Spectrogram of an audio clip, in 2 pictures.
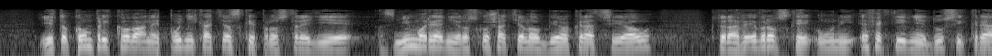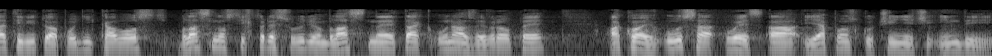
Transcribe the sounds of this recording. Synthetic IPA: jɛt̪ɔkɔmplikɔʋanɛːpɔd̪ɲikacɛʎskɛːpɾɔst̪ɾɛɟɪɛzmimɔɾɪad̪ɲɛɾɔskɔʃacɛlɔʊbiɾɔkɾat͡siɔʊ | kt̪ɔɾaːvɛʊɾɔːpskɛjʔuːniːʔɛfɛk̚t̪iːʊɲɛd̪usikɾɛat̪iʋit̪uapɔd̪ɲikaʋɔscʋlasnɔscikt̪ɔɾɛːsuːʎuɟɔmʋlast̪nɛːt̪aɡunaːzvɛʊɾɔːpɛ | akɔajvuːsaʔuːɛsaːjapɔnskut͡ʃiːɲɛt͡ʃiʔind̪ḭː

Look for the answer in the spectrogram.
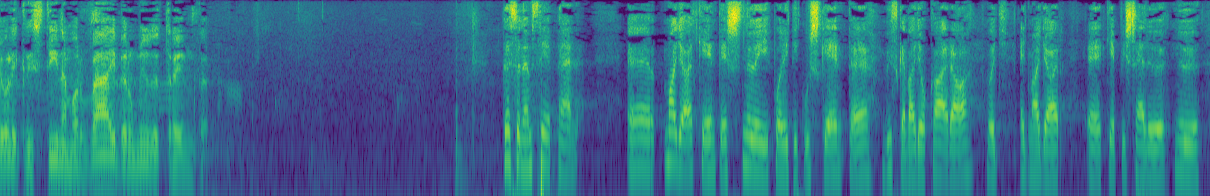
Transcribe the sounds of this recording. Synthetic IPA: volekɾist̪iːnamorvaːjpeɾumminuːt̪oet̪ːɾɛnt̪a̰ | kø̞sø̞nø̞mseːpɛnː | mɒɟɒrkeːnt̪eːʃnøːjipo̞lit̪ikuʃkeːnt̪byskɛvɒɟo̞kɒrːɒho̞ɟɛɟmɒɟɒr | keːpʋiʃɛløːnøː

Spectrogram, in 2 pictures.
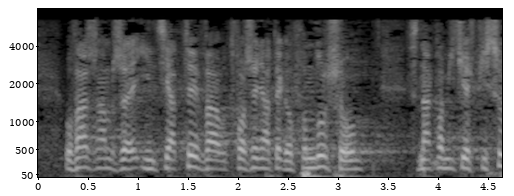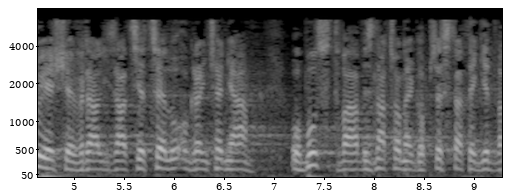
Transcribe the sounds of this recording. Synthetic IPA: uvaʐamʐɛiɲit̪sʲjat̪ɘvaut̪fɔʐɛɲat̪ɛɡɔfund̪uʂu | znakɔmʲit͡ɕɛfpʲisujɛɕɛvɾɛalʲizat̪sʲjɛt̪sɛluɔɡɾaɲit͡ʂɛɲa | ubust̪favɘznat͡ʂɔnɛɡɔpʂɛsːt̪ɾat̪ɛɡʲjɛd̪v

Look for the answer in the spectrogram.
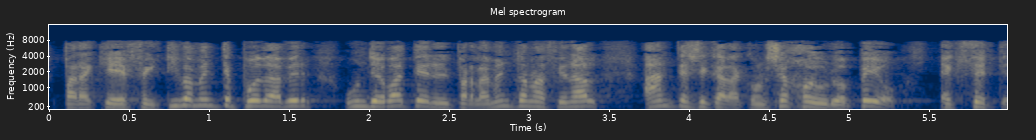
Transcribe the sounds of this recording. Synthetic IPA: paɾakeːfek̚t̪iβament̪e̞pwe̞ðaːβeɾund̪e̞β̞at̪e̞ːne̞lpaɾlamẽnt̪onaθjo̞nalant̪e̞zðe̞kaðako̞nse̞xoe̞wɾo̞pe̞o | ekθe̞t̪ea

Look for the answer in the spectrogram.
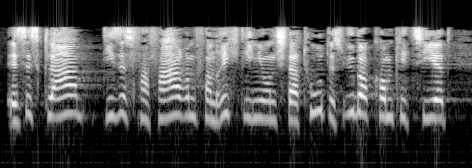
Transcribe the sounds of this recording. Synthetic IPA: ʔɛsɪst̚kl̥aːɐd̥iːzəsfɛɐfaːʁənfɔnʁɪçtliːnjəʊntʃtatʰuːtɪstʔyːbɐkʰɔmplit͡siːɐt

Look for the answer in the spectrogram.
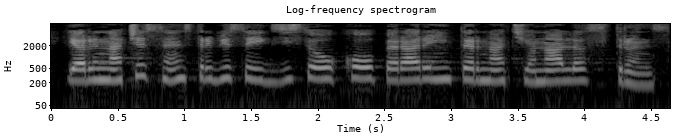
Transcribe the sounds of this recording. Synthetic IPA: jaɾɨnat͡ʃe̞st̪se̞nst̪ɾe̞buje̞səeɡzist̪e̞o̞ko̞ːpe̞ɾaɾe̞int̪e̞rnat̪sio̞naləst̪ɾɨnsə

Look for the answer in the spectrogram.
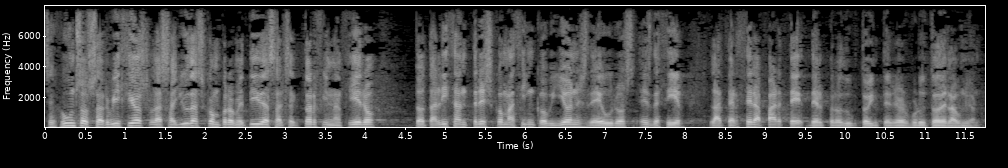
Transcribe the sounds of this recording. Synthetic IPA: se̞ɣunsosːe̞ɾβ̞iθjo̞zlasaʝuð̞asko̞mpɾo̞me̞t̪ið̞asalse̞k̚t̪o̞ɾfinãn̟θje̞ɾo̞ | t̪o̞t̪aliθant̪ɾe̞sko̞maθiŋko̞β̞iʎo̞ne̞zðe̞ewɾo̞se̞zðe̞θiɾ | lat̪e̞ɾθe̞ɾapaɾt̪e̞ðe̞lpɾo̞ð̞ukt̪oint̪e̞ɾjo̞ɾβɾut̪o̞ð̞e̞launjõ̞̰n

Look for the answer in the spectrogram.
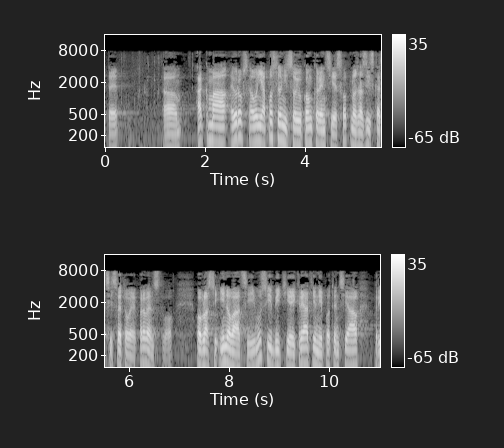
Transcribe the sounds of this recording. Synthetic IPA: ɛ | aɡmaːɛʊɾɔːpskauːniapɔsilɲicsʋɔjukɔŋkuɾɛnt͡siɛsxɔpnɔzaziːskacsisʋɛt̪ɔʋɛːpr̩ʋɛnst̪ʋɔ̰ | vɔblasciʔinɔʋaːt͡siːmusiːbiɟjɛjkɾɛat̪iːʊnipɔt̪ɛnt͡siaːlpɾi

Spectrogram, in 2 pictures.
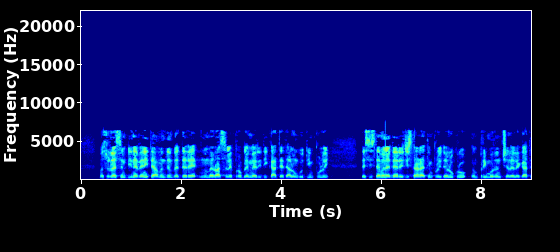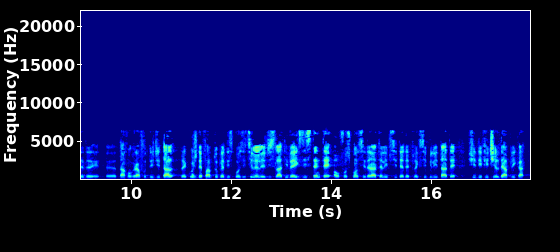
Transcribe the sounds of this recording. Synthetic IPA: məsuɾile̞sɨnt̪̚bine̞ve̞nit̪e̞avɨnd̪ɨnve̞d̪e̞ɾe̞nume̞ɾoase̞le̞pɾo̞ble̞me̞ɾid̪ikat̪e̞d̪ealuŋɡut̪impuluj | d̪e̞sist̪e̞me̞le̞d̪e̞ɨnɾe̞d͡ʒist̪ɾaɾeat̪impulujd̪e̞lukɾuɨnpɾimurɨnd̪̚t͡ʃe̞le̞le̞ɡat̪e̞d̪e̞t̪axo̞ɡɾafud̪id͡ʒit̪alpɾe̞kunʃd̪e̞fap̚t̪ulkəd̪ispo̞zit̪siːle̞le̞d͡ʒislat̪ive̞ːɡzist̪e̞nt̪e̞ʔawfost̪̚ko̞nsid̪e̞ɾat̪e̞lipsit̪e̞d̪e̞fle̞ksibilit̪at̪e̞ | ʃid̪ifit͡ʃild̪e̞aplikat̪̚

